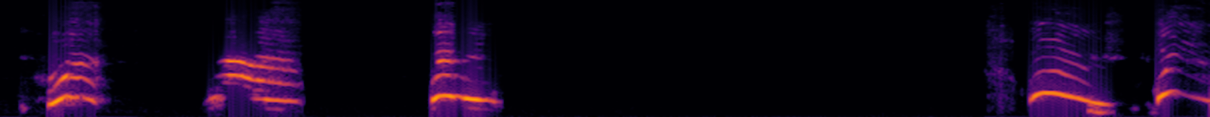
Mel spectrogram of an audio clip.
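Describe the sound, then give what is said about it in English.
A voice imitates Liu Kang's fighting noises from Mortal Kombat with five short, high, squealing yelps. Three come about a second apart, then after a pause two more swoop sharply in pitch. “But the noises most hilarious that come thing. Out of he, Liu Kang, whenever he's the fighting, he just sort of makes these noises like.”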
